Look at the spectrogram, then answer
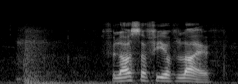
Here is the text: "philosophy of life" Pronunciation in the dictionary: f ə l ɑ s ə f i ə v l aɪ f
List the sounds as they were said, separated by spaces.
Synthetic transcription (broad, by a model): f ə l ɑ s ə f i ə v l aɪ f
